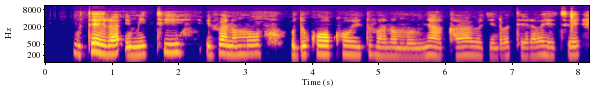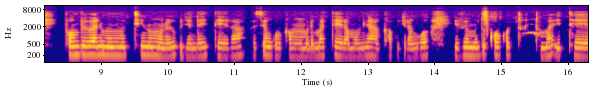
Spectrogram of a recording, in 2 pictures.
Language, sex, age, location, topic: Kinyarwanda, male, 25-35, Nyagatare, agriculture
